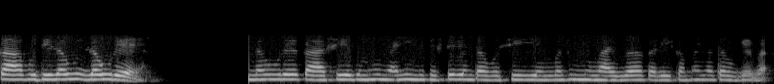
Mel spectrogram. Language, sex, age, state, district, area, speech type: Manipuri, female, 45-60, Manipur, Churachandpur, urban, conversation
